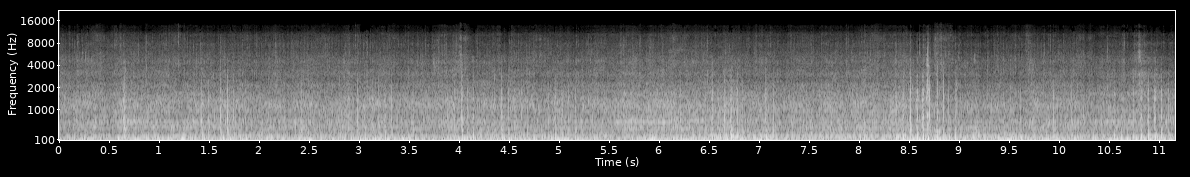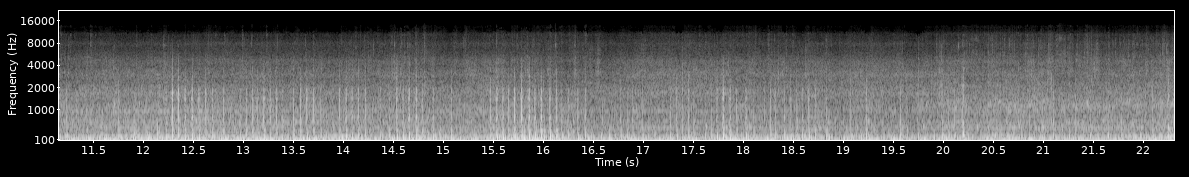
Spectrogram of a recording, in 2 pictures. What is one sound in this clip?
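Bicycle trailer wheels roll and rattle over pavement.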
